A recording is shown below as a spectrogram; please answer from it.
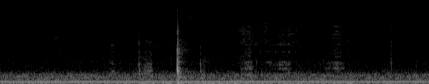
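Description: Faint handling of a plastic e-reader in the hands: light rubs and rustles, with one sharp click just under two seconds in, over a steady low hum.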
